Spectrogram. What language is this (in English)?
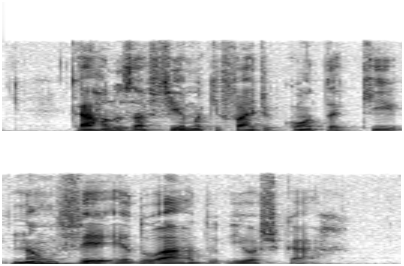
Portuguese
